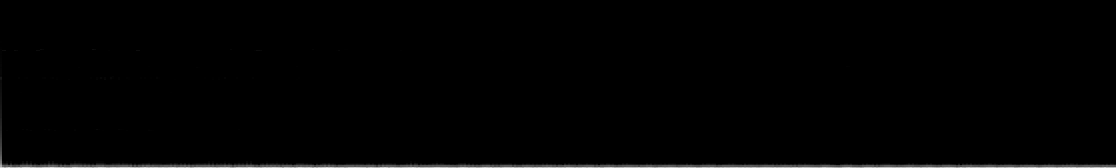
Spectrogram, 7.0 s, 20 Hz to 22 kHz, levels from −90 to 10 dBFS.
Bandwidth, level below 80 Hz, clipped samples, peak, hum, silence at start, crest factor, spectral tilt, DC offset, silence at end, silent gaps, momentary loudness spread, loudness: 0.3 kHz; -24 dBFS; under 0.1%; -2 dBFS; none; 0 s; 12 dB; -16 dB/octave; under 0.1%; 0 s; none; 5 LU; -17 LUFS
